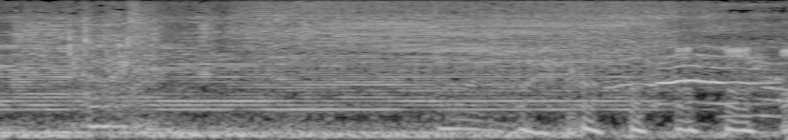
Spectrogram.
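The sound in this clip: Electric clippers buzz steadily with a constant hum while shaving a head and eyebrows. People talk over the buzzing.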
